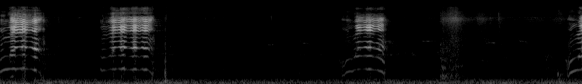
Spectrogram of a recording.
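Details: Goat giving repeated loud, harsh, wavering bleats, four in about six seconds, with a softer, breathy call between the last two.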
